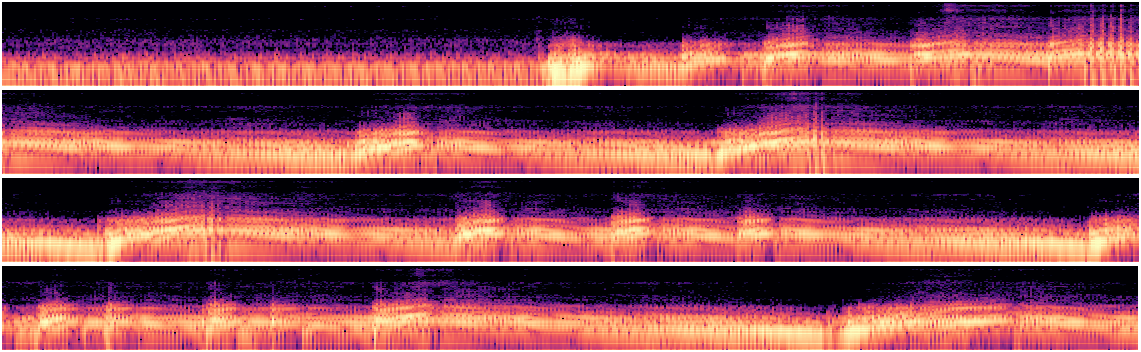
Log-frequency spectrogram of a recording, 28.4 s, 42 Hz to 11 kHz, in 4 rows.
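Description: Lexus GS F 5.0-litre V8 with an axle-back muffler delete and stainless straight piping, warmed up, idling for about three seconds, then revved hard about fifteen times, each rev rising quickly and falling back to idle.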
